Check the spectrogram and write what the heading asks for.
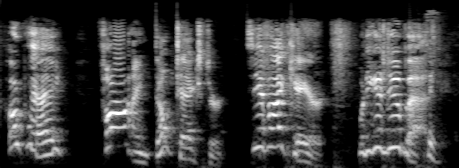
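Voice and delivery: high, huffy sulk; mock pouting voice; petulant machine. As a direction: play a sulky gadget throwing a fit. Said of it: "sulking phone voice".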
